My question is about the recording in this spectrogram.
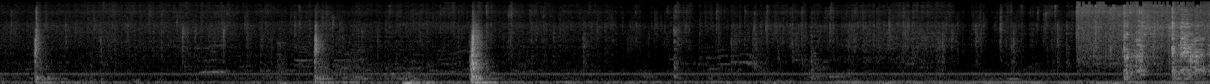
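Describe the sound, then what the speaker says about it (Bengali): Diced eggplant fries in a pan while being stirred, with a soft continuous sizzle, occasional clinks of a spatula against the metal, and a louder burst of frying near the end. "রুটিটা নামিয়ে আমি বেগুনটাকে একটু নাড়াচাড়া করে"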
